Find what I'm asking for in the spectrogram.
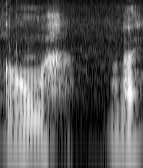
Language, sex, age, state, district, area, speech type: Nepali, male, 18-30, West Bengal, Darjeeling, rural, spontaneous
